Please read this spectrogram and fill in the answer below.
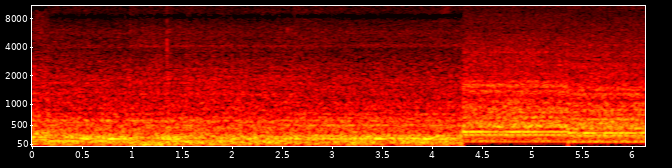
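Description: Steady rushing hum of a commercial kitchen's extraction fan and equipment. About four seconds in, the low rumble drops away and a steady humming tone is left.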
